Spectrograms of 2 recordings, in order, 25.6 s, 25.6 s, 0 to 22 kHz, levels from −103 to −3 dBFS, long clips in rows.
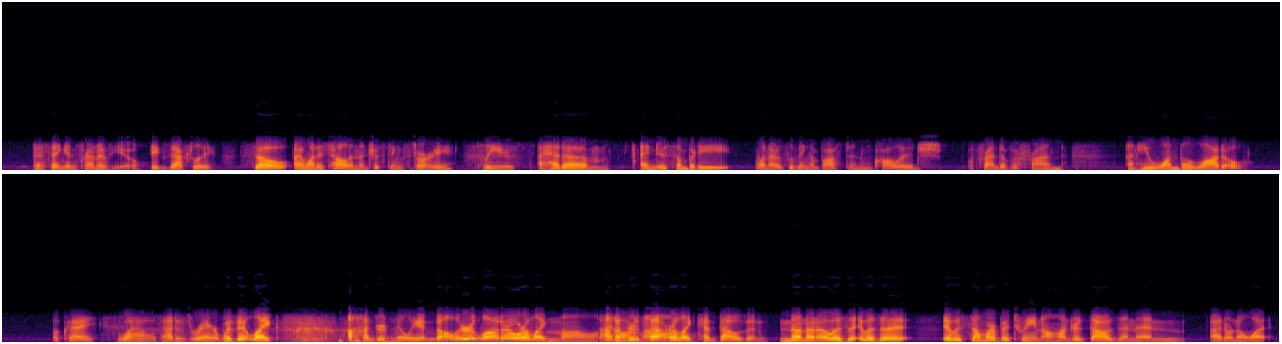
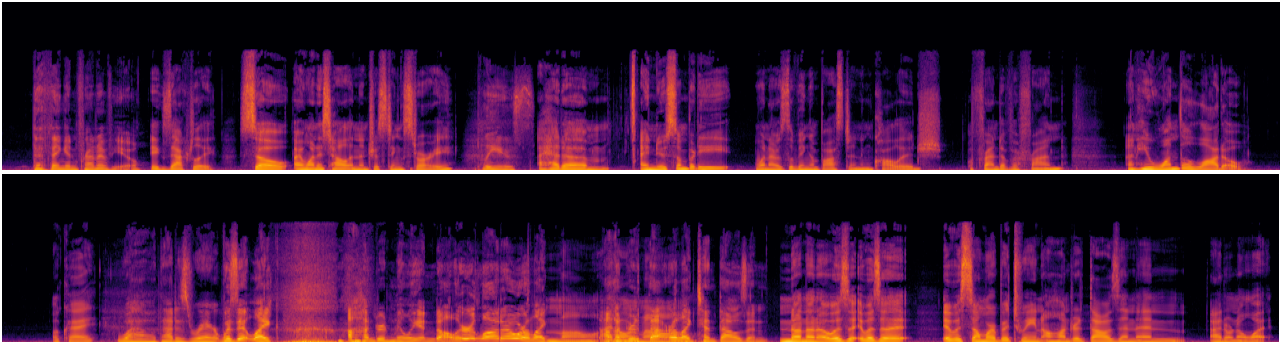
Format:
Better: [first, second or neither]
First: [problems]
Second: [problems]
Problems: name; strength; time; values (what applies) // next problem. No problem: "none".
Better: second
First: phone-call audio; nothing above 3.5 kHz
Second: none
